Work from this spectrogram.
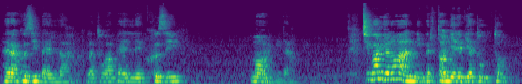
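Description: A woman performing a dramatic reading for radio with a cold, steady recitation. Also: mid-range voice, unhurried, long pauses. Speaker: actor in a staged reading. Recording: echoey stage reading from far off, faint hiss.

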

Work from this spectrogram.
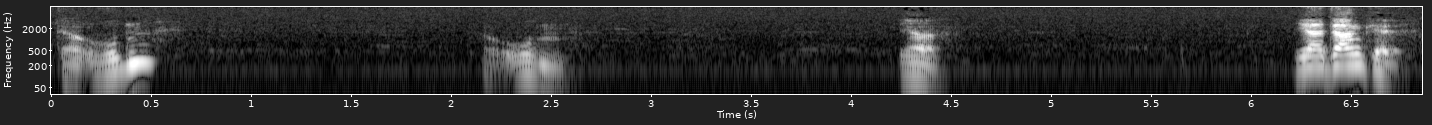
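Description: An actor playing a pushy young gangster in a radio crime drama, loud and insistent in his questioning. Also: mid-range voice, sing-song, extremely slow, slightly rough, full character voice. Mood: insistent, uneasy.

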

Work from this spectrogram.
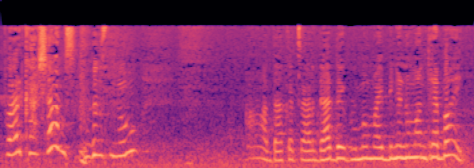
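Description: A woman's voice: high-pitched, expressive, dark tone, a little hiss or hum. An actress playing a playful, frank, impulsive schoolgirl of almost eighteen, in love, in a girlish, teasing radio theatre style.

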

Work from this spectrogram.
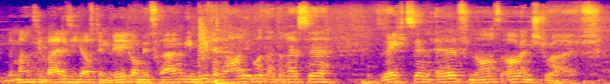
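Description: An actor playing a police superior who gives brusque, authoritative orders. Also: male voice, mid-range voice, normal speed, natural voice. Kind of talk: radio drama dialogue. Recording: echoey room with music behind. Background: music.

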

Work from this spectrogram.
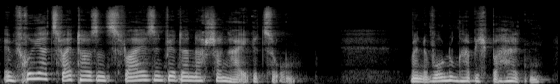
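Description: A woman's voice: lowish voice, animated, normal speed, a little mellow. A woman playing a candid older retired wife in a radio documentary play, plain-spoken and conversational. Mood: reminiscing. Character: candid older retired wife, a grandmother living between cultures.

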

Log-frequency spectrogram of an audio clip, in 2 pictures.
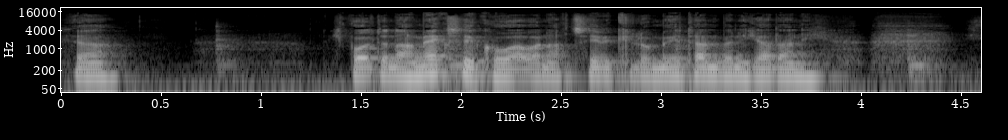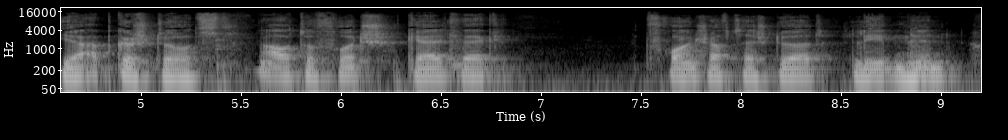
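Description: An actor playing a gentle, harmless, sheltered city man in a German audio drama, hesitant and self-deprecating. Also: mid-range voice, flat delivery, moderate pace, long pauses, slight background noise, natural voice. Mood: wry, rueful.

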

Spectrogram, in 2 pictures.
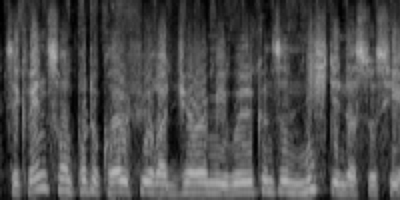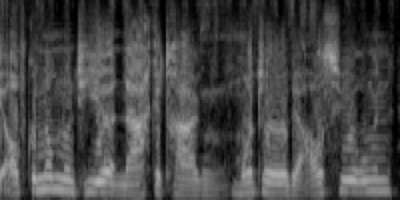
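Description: Bright, sharp-voiced official clerk. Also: male voice, on the high side, moderate pace, few pauses, no echo. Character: dry, official male record keeper reading a dossier. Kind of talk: formal read-out in German radio play.

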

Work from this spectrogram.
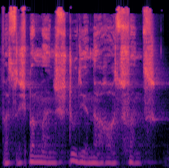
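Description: A man portrays a grave, weary old sorcerer in a fantasy audio drama. His deep, breathy voice echoes with long hall reverb over music. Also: steady tone, unhurried, bright, forceful tone. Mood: grave, urgent. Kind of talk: fan audio drama acting.

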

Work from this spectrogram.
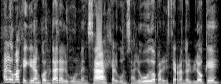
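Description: A woman's voice: on the high side, expressive, normal speed, smooth. A woman with a Buenos Aires accent hosts a conversational radio interview, prompting and encouraging her guests with short questions. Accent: Buenos Aires Spanish. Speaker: radio host interviewing schoolchildren. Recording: music playing under the voice. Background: background music.

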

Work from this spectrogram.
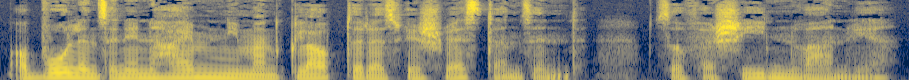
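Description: A woman's voice: low-pitched, normal speed, creaky, breathy edge, dry recording, studio quality, exaggerated voice. An actress playing a tough, streetwise young woman, narrating a radio drama in a wry, matter-of-fact way.

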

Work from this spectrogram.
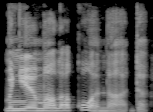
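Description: A woman voicing a confused, decrepit old man with a creaky voice and a plaintive, drawn-out manner. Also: on the low side, a little mellow, dry recording. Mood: hopeful pleading.

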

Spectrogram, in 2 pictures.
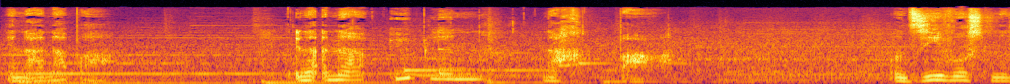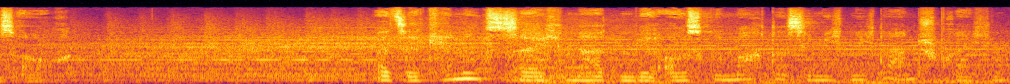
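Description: Actress doing a mysterious blind young woman, teasing, self assured, radio drama with loud music behind. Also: on the low side, normal speed, long pauses, natural voice. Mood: quietly insistent.

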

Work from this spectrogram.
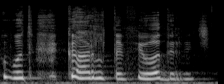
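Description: A woman's voice: high-pitched, steady tone, slow, a little mellow. An actress playing a poor old Russian woman in a radio drama, with folksy, wailing, coaxing speech, scolding yet tender. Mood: tearful lament. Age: older.

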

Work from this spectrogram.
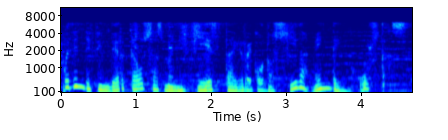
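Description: A woman's voice: low voice, sing-song, unhurried. An actress playing a dignified, inquisitive queen in a radio drama, speaking in a formal, probing way. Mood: dignified curiosity. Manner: formal, probing, well-articulated. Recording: dull radio drama, music behind.

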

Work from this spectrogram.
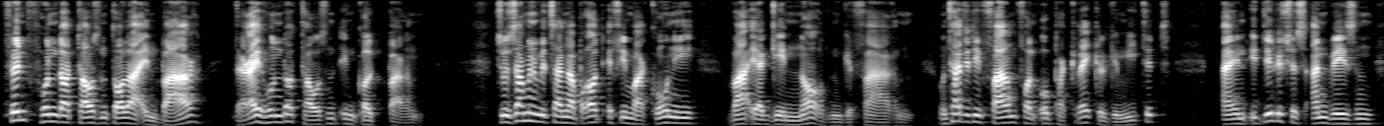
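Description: An actor as a mock-serious documentary narrator in a vintage radio play, formal and measured. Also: male voice, mid-range voice, a bit bright. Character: solemn mock-documentary male narrator of gangster chronicle. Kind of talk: scripted 1950s radio narration.

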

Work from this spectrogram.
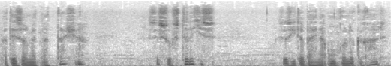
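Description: A man playing a quiet, observant count in a radio play. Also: extremely low pitch, very animated, normal speed, exaggerated voice. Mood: concerned.

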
